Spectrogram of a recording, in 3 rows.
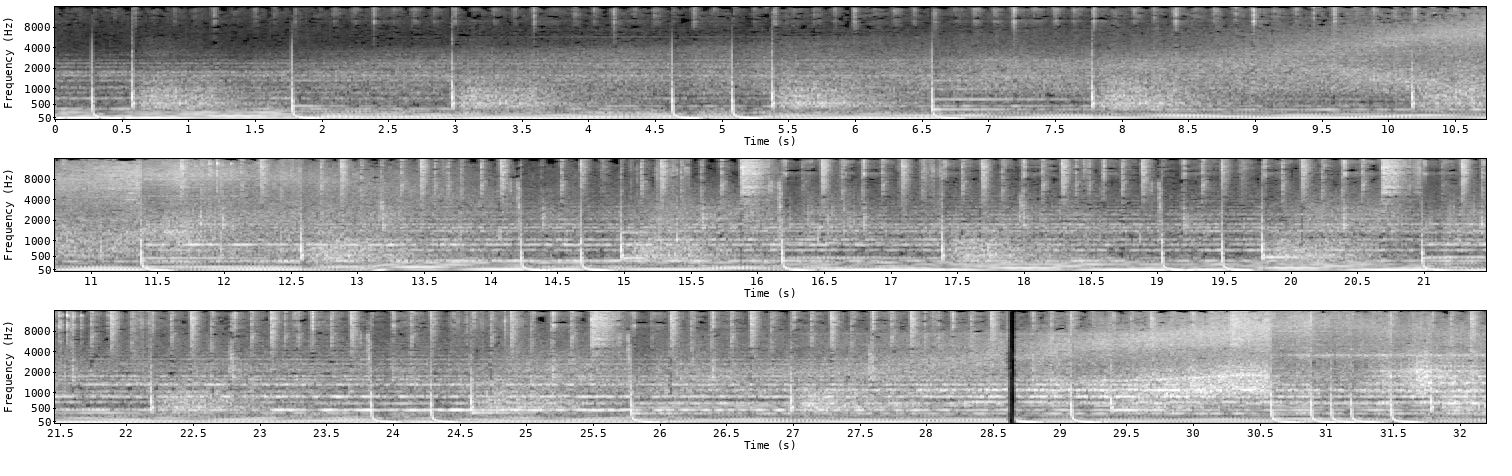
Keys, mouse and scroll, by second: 1.1 right click, 2.2 c, 7.1-9.6 middle drag, 11.2 z, 11.8 z, 14.8 z, 17.0 z, 17.9 KP_3, 18.7 c, 24.8 right click, 25.8-27.2 middle drag, 25.8 right click, 25.9 click, 28.1 z, 28.7 z, 31.2 c.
